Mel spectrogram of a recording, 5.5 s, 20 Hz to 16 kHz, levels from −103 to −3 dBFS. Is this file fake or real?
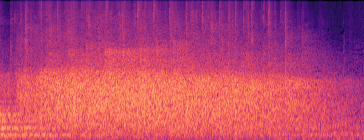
real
